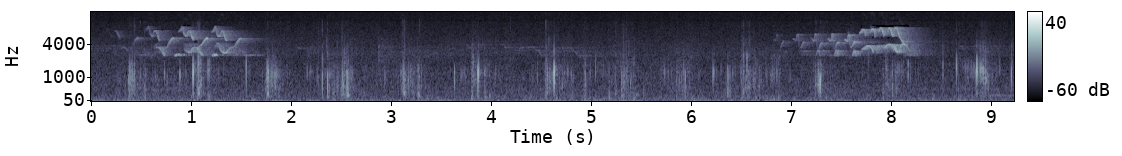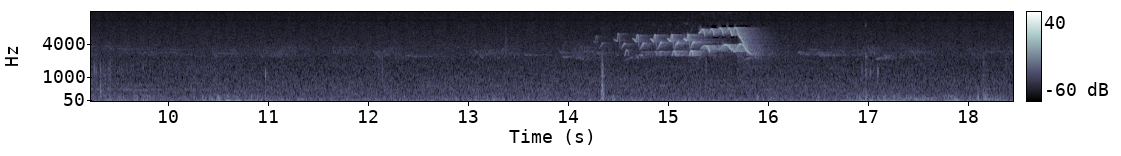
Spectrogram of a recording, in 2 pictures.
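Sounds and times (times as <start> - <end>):
American redstart singing song resembling a Blackburnian warbler: 0.0 - 6.0, 6.8 - 18.4
footsteps crunching: 0.2 - 9.5.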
